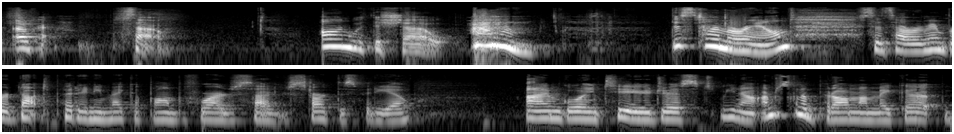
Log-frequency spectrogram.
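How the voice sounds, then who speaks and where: A woman's voice: mid-range voice, fairly bright tone. Chatty sniffly woman reviewing a book. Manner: chatty, rambling, frequent ums and throat-clearing. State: sniffly from allergies. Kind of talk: casual spoken book review. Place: small room at home, indoors. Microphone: webcam at desk distance.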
